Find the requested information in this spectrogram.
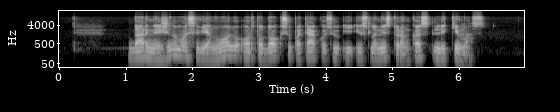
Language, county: Lithuanian, Vilnius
